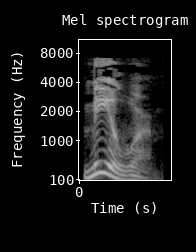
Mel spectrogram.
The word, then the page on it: mealworm: British English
